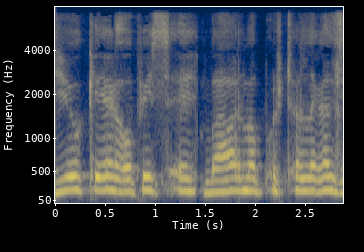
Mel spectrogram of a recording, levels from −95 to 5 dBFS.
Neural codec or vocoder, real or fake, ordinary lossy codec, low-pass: codec, 16 kHz in and 24 kHz out, 1.1 kbps, FireRedTTS-2 codec; fake; none; 7.2 kHz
